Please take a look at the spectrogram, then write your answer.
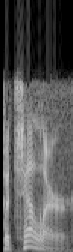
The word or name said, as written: patellar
